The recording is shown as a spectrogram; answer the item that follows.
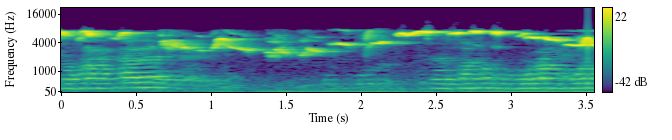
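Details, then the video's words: An Oriental white-eye in full song sings a fast, unbroken, high twittering warble of thin, sweeping notes, with a faint low hum underneath. "Suara Kicau Burung Pleci Gacor"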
